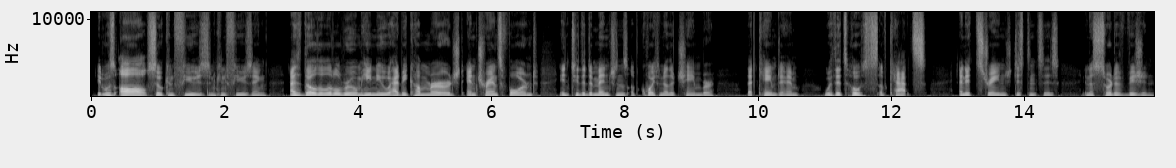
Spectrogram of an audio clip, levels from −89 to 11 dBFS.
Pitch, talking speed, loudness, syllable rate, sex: 120 Hz, 165 wpm, -23 LUFS, 4.8 syllables/s, male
